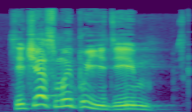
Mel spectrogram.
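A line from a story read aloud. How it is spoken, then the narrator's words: Cheerful. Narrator (Russian): сказал я бодро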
